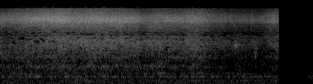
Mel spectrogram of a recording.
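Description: Water poured into hot, fried spiced masala for a hilsa fish curry with gandharaj lemon gives a loud, bright hiss and sizzle that holds steady, eases slightly, then cuts off abruptly.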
